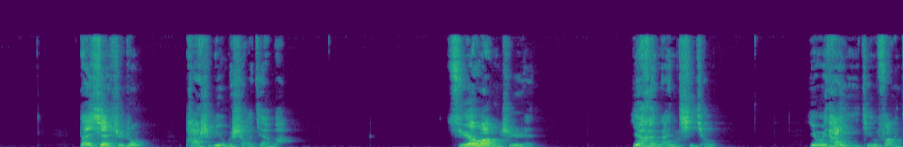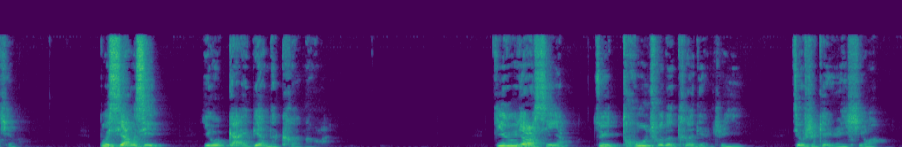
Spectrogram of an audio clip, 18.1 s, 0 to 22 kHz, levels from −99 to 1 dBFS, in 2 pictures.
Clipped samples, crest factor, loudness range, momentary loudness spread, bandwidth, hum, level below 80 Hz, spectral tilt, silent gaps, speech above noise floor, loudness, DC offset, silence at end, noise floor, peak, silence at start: under 0.1%; 26 dB; 7 LU; 19 LU; 17 kHz; none; -82 dBFS; -3.5 dB/octave; none; over 63 dB; -27 LUFS; under 0.1%; 0.25 s; under -90 dBFS; -4 dBFS; 0.8 s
